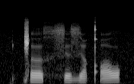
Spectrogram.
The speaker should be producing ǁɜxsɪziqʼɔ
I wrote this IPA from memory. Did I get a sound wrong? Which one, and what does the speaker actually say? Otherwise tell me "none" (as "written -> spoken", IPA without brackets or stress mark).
none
